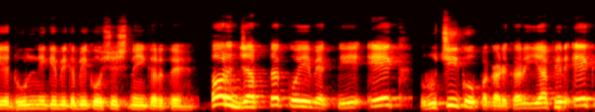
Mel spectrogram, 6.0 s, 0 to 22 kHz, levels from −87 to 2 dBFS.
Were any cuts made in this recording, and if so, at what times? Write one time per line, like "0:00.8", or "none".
0:01.9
